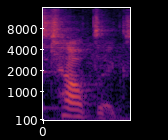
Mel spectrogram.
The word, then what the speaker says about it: Celtic: And Patricia said I didn't say it right before, so I need to say it this way, but it is Celtic.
